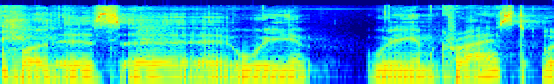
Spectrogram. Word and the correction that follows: Williams Christ: Williams Christ, ja.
